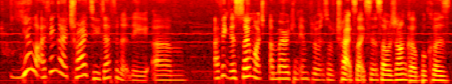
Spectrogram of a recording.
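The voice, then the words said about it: British English accent. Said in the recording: “you sing with a very British English accent. Now, that is obviously how your voice sounds”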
